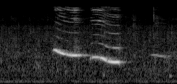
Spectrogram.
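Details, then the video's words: A single clear two-part whistle from a masked laughingthrush mating call, which is used to raise breeding drive. The note slides gently downward, breaks briefly, then continues lower, with faint hiss in the background. "poksay hongkong kawin"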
